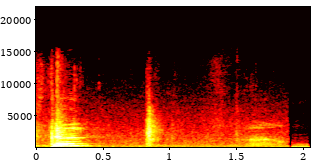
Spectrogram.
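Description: A young woman yawns loudly.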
